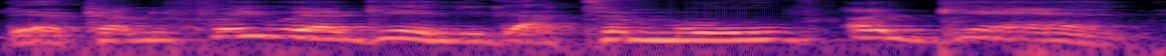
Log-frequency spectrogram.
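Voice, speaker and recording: An elderly woman in her eighties, from Alabama and raised in Detroit, tells her family's story for an oral history. Her voice is dark and mellow, and her speech wanders and halts with emotion. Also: mid-range voice, poor audio. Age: 80s. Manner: rambling, emotional, halting.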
